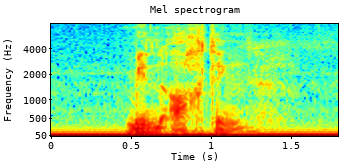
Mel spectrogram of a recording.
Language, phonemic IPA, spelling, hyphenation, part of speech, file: Dutch, /ˈmɪnɑxtɪŋ/, minachting, min‧ach‧ting, noun, Nl-minachting.ogg
- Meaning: contempt, scorn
